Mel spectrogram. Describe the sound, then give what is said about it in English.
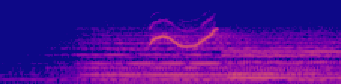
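A milkman whistles in an alleyway, giving one short, faint, wavering whistle that dips and rises in pitch over a steady low hum. “A milkman whistles in the alleyway.”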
